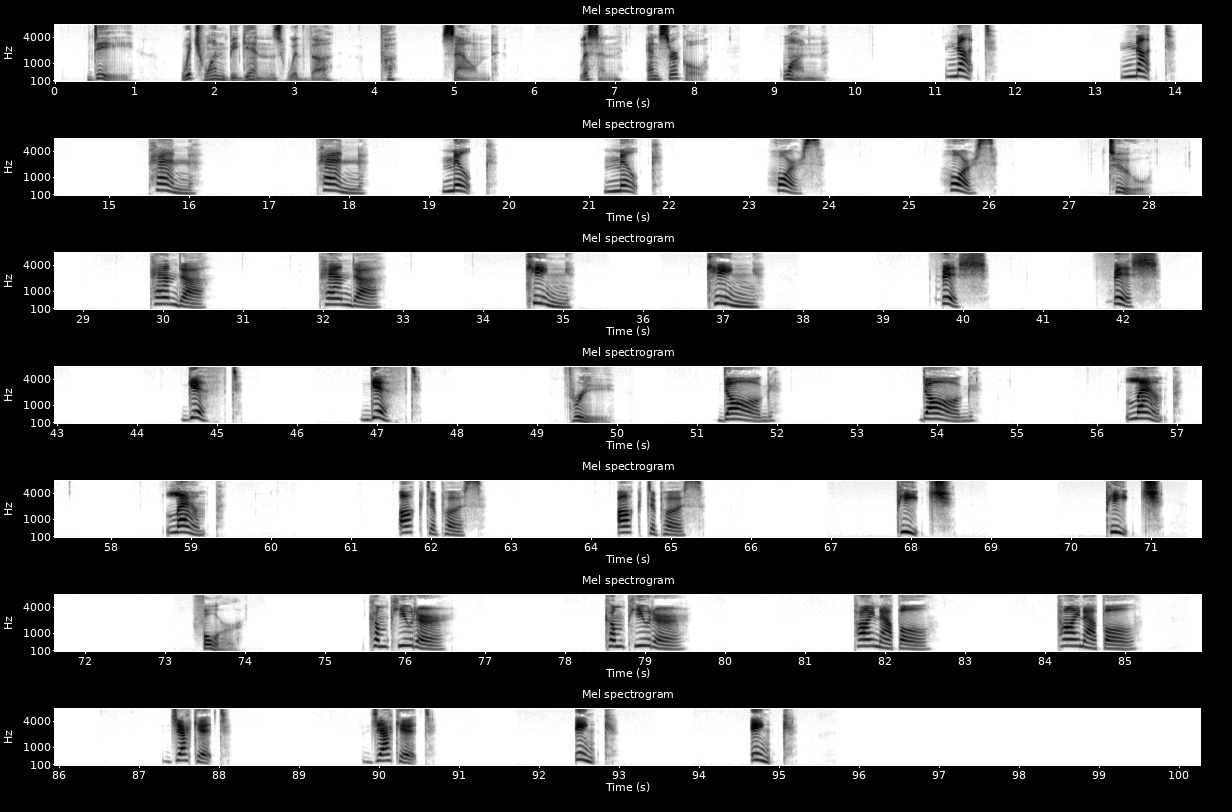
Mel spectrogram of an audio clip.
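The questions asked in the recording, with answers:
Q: Which one begins with the P sound?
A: Pen

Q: Which one begins with the P sound?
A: Panda

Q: Which one begins with the P sound?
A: Peach

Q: Which one begins with the P sound?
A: Pineapple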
